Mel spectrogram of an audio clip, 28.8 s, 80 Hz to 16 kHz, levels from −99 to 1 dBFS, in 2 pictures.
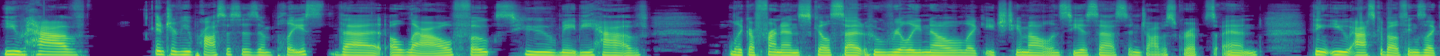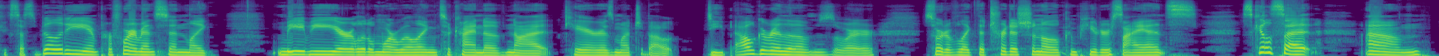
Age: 20-39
